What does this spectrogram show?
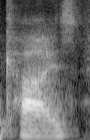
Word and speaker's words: Keyes: Just a correction, last name Keyes, which is commonly mispronounced, so no worries.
